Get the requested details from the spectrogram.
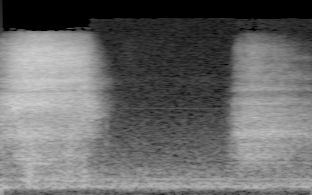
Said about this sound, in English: We are going to take another deep breath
